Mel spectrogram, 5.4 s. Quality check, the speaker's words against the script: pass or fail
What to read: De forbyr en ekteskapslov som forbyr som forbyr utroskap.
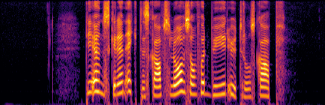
fail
